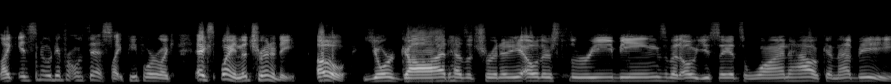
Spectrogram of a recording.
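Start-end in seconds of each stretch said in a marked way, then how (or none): 1.9-8.9 put-on, slow, haughty, arrogant know-it-all tone. Mimicking people who question the trinity, the speaker uses a mock-arrogant voice. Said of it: "That's my arrogant voice".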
